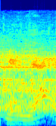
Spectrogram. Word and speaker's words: Lowell: That's how you say it. Lowell, like wow, look at that leaping ability.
